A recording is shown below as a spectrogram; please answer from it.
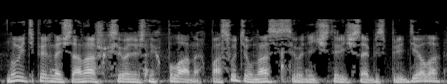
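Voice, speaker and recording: A man's voice: medium pitch, fast, gravelly, slight background noise. A man hosting a live radio music show in a casual, somewhat hesitant and rambling way.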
